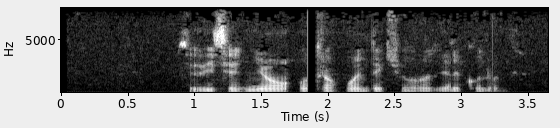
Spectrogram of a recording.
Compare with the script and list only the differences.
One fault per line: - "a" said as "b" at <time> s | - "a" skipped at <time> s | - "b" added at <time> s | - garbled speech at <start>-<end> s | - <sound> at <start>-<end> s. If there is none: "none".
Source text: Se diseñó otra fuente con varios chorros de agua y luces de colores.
- dropout at 1.8-1.9 s
- "con varios" skipped at 2.4 s
- "agua y luces" skipped at 2.9 s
